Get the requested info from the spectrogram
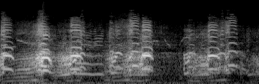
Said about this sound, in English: Hundreds of years ago, in the year 4 BCE, 公元前四年, invaders, 侵略者, were stopped from attacking the city of Rome when it was very dark, because as soon as they tried, the geese in the area made lots of noise.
